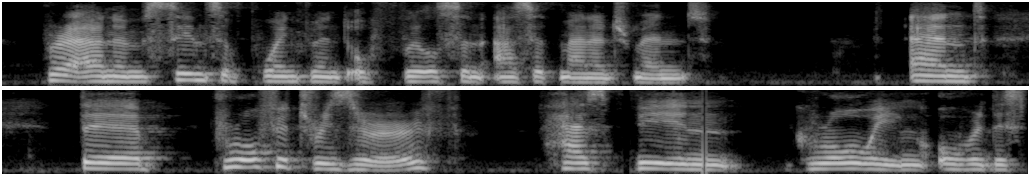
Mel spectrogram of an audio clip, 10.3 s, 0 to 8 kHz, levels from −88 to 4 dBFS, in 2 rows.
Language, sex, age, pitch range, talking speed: English, female, 20-39, 160-190 Hz, 100 wpm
